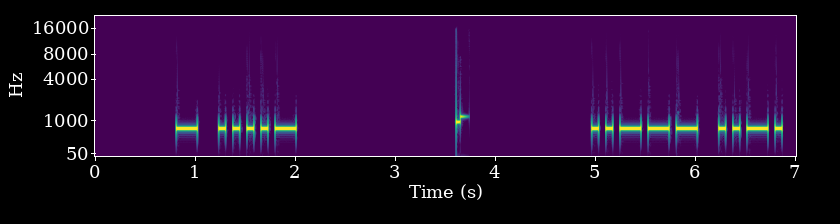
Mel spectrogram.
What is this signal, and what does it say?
Morse code, heard as a keyed tone, about 17 wpm, 700 Hz. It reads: T4 2F
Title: Single-Letter Single-Number 17wpm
